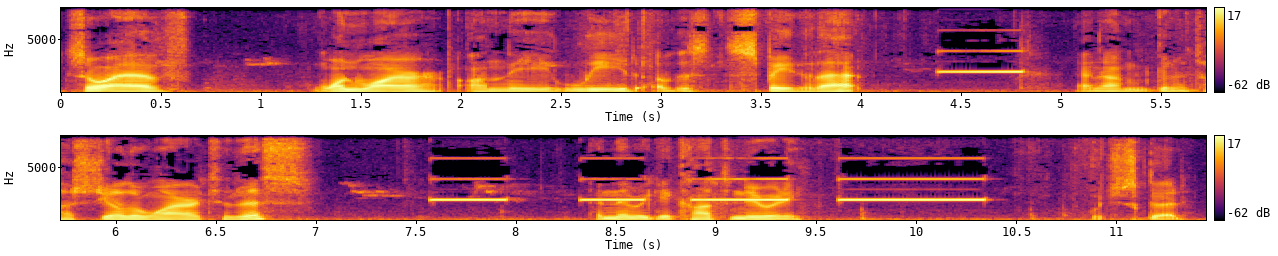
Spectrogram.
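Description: A man's voice: on the low side, little pitch movement, measured pace, gravelly, long pauses, fairly bright tone, a little hiss or hum. Man filming a garage repair by phone. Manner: plain-spoken, apologetic, occasionally swears. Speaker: home mechanic. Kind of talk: casual how-to vlog. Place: garage workbench under a tent. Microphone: phone held one-handed close to the work.

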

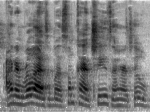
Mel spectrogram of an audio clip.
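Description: A woman's voice: mid-range voice, racing, a little hiss or hum. Woman talking with her mouth full. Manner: relaxed, rambling, with fillers between bites. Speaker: vlogger eating on camera. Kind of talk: casual eating vlog chat.

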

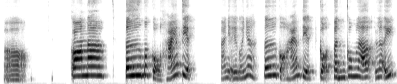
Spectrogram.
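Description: A woman teaching English online, explaining word-stress rules slowly and repeating herself with many fillers. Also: high voice, animated, sharp tone. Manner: repetitive, drawn-out explaining with frequent fillers. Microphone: online lesson mic.

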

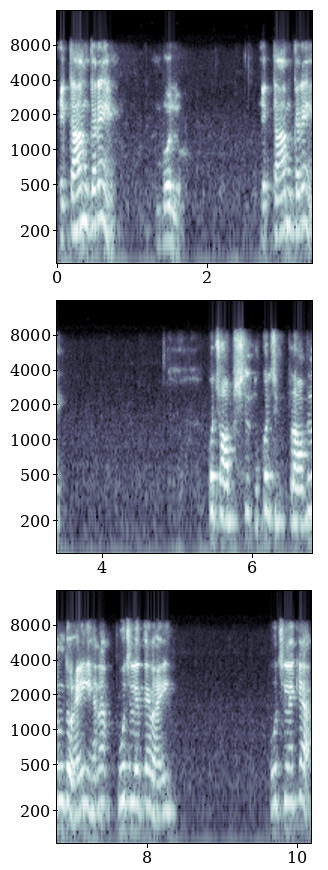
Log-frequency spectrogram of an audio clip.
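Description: This Indian coaching teacher in his thirties speaks slowly in a high, sharp voice, leaving long pauses as he chats casually with his online class. He's conversational and checks in with students again and again.

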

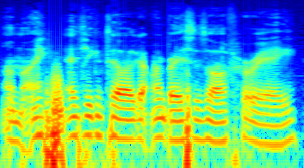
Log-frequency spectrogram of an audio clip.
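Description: A man's voice: fairly low pitch, normal speed, gravelly, heavy background noise. A man giving casual, hesitant reaction commentary, his speech slightly impeded by the retainers in his mouth. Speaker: reaction video host.

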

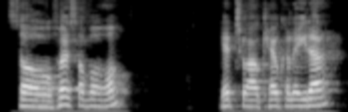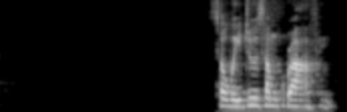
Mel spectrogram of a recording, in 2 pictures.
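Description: A man with a thin, weak, unwell voice tutoring step by step in halting, short phrases, informally. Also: sits high, flat delivery, fairly bright tone, low-quality recording. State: unwell, weakened voice. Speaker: maths tutor. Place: indoors at a desk.

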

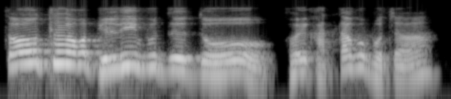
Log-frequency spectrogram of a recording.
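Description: A man's voice: high-pitched, sing-song, extremely slow, a bit bright, lo-fi sound. A man teaching an English grammar class, quizzing and teasing his students by name as he goes.

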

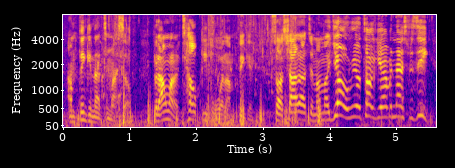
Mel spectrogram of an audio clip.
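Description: A young man hosting an energetic, slangy motivational vlog from a small sailboat, talking into a camera held at arm's length. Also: sits high, very fast. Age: young adult. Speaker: vlogger host. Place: small sailboat on open water outdoors. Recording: wind and water noise outdoors. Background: wind and water.

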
